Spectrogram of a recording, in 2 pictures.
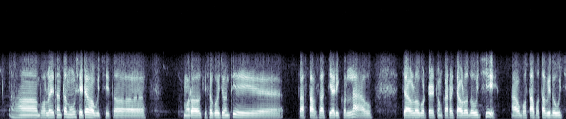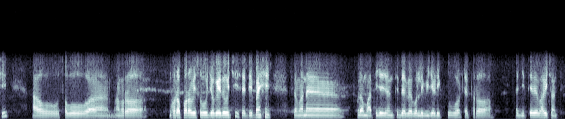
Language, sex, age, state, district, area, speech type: Odia, male, 18-30, Odisha, Mayurbhanj, rural, conversation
